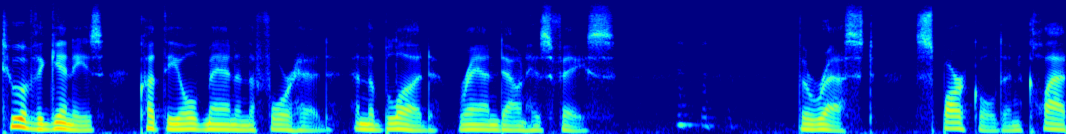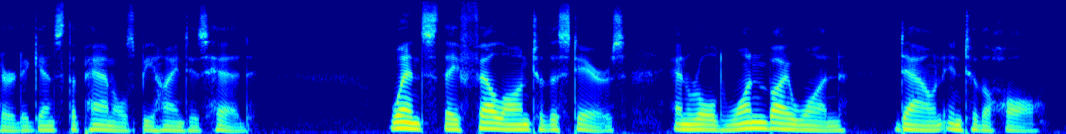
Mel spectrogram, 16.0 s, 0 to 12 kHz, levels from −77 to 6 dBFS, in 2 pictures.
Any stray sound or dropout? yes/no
yes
